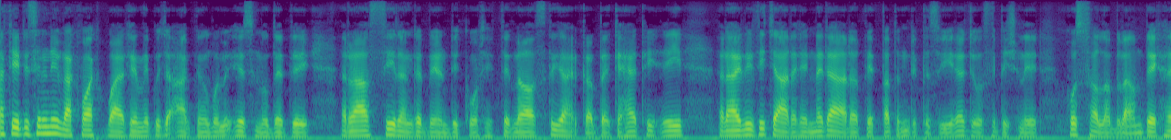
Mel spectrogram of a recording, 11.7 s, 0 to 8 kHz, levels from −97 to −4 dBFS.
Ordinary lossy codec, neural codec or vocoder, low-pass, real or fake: none; codec, 16 kHz, 0.5 kbps, FunCodec, trained on LibriTTS, 25 frames a second; none; fake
